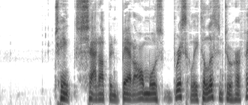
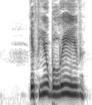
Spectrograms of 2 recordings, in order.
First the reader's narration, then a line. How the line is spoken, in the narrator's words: he shouted to them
